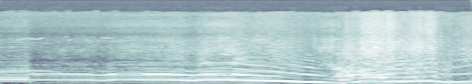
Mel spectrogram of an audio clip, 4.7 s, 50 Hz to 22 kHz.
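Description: A BMW E30 M3 rally car's racing engine at high revs. The note wavers, falls steeply about three seconds in, then picks up again. A rushing noise follows near the end.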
